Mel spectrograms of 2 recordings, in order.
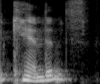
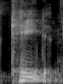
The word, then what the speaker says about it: Cadence: Cadence of hyru yeah are you sure it's not pronounced CCE cuz it's like you can dance no it's not how it is I I don't know the is that an actual name Candence it's Cadence Cadence is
